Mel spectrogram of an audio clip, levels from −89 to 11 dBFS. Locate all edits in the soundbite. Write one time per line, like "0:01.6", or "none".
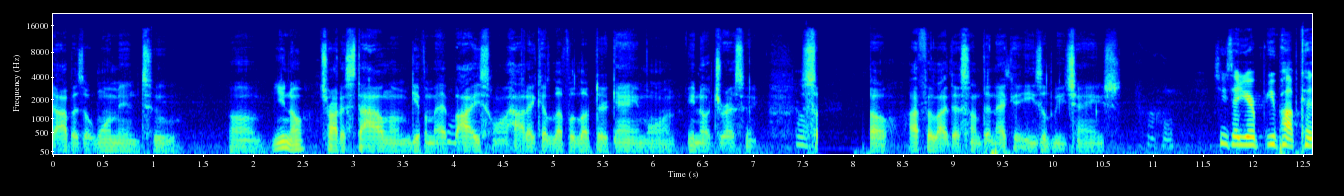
0:08.2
